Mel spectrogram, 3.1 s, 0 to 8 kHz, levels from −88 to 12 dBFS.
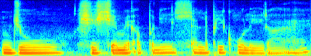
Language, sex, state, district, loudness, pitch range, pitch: Hindi, male, Himachal Pradesh, Shimla, -17 LUFS, 115-125 Hz, 120 Hz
